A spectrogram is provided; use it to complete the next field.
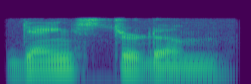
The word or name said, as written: gangsterdom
